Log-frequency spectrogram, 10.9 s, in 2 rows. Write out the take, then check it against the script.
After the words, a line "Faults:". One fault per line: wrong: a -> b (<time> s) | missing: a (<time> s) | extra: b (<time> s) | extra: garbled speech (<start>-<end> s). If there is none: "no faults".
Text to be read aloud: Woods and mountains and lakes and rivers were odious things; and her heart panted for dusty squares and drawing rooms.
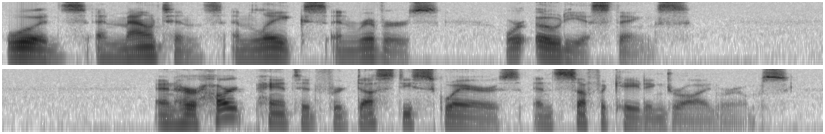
Woods and mountains and lakes and rivers were odious things; and her heart panted for dusty squares and suffocating drawing rooms.
Faults:
extra: suffocating (9.2 s)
